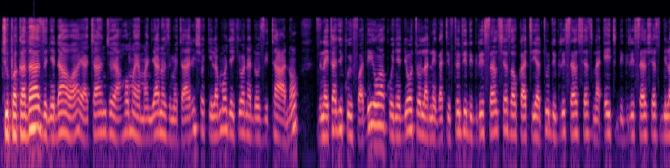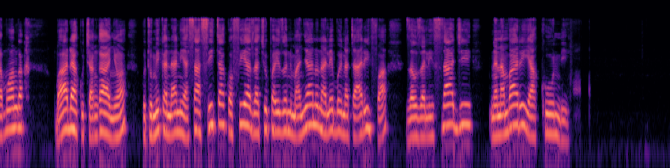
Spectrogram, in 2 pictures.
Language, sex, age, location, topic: Swahili, male, 25-35, Kisii, health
